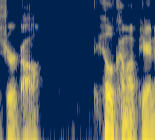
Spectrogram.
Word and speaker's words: Jergal: previous god of death nergal jerk i always remember his name wrong i think it's jergal he'll come up here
